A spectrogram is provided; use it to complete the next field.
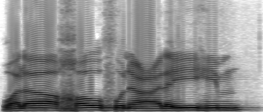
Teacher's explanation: ولا خوف علیہم، یالین، یالین وہ یا جو ساکن ہو اس سے پہلے زبر ہو، یالین کو نرم آواز کے ساتھ جلدی پڑھیں گے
